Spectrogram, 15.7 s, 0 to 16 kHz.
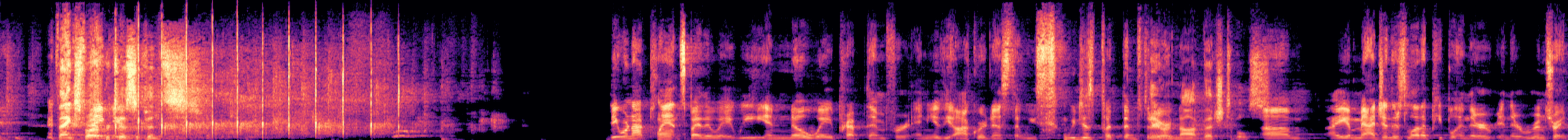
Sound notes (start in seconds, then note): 0.6 applause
